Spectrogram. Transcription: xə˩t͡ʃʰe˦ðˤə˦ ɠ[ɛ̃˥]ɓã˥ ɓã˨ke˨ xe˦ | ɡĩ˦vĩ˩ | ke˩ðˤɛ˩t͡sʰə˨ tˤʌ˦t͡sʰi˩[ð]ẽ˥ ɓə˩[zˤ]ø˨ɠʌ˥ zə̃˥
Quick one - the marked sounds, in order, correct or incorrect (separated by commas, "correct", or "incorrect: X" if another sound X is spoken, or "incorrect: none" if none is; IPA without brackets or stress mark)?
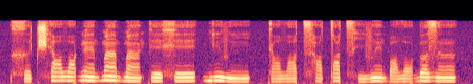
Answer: correct, incorrect: v, incorrect: ðˤ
